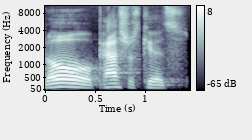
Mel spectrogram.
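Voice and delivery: knowing. Retold or imitated. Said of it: "I said".

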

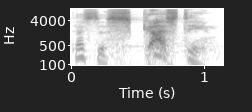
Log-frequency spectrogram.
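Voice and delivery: put-on a young convert sneering at men crying; disgusted aside. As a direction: scoff at it quietly. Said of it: "I'm like".

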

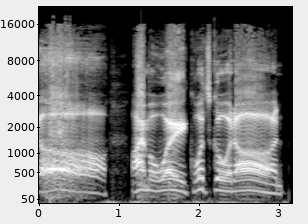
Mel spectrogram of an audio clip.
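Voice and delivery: booming, dazed creature voice; a monster roused from sleep, bellowing confusion; groggy monster waking. Acted. To no one, the Incubus bellows awake in confusion.

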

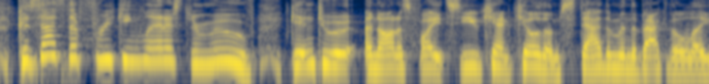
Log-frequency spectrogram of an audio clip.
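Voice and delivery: high, loud, exasperated outburst; worked-up fan outrage; indignant rant. Real, not acted. Indignant rant about Lannisters.

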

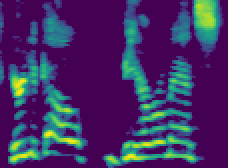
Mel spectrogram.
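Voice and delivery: imitating someone cheerfully pushing him into a scene; mock director. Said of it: "if it wasn't sort of like".

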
